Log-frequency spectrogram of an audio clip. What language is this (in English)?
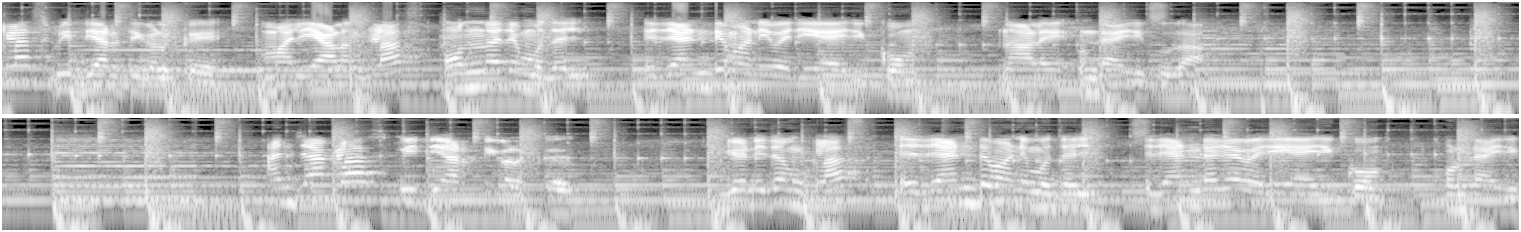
Romanian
